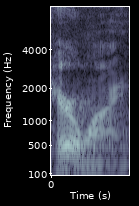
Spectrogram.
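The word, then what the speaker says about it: Heroine: old former blockade runner called the heroin and they pronounced it heroin and it had been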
